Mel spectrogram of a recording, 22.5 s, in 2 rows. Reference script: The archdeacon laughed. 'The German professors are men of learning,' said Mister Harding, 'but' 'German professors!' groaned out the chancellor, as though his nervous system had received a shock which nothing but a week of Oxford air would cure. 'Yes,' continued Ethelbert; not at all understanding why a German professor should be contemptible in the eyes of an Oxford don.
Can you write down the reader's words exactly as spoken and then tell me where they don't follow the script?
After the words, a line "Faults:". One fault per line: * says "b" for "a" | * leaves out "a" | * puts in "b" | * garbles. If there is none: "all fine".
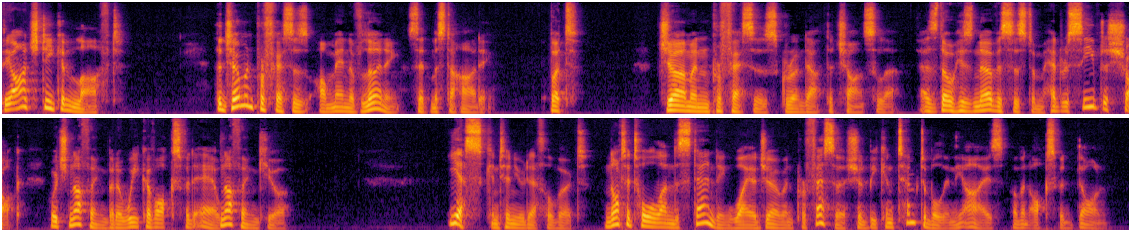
The archdeacon laughed. 'The German professors are men of learning,' said Mister Harding, 'but' 'German professors!' groaned out the chancellor, as though his nervous system had received a shock which nothing but a week of Oxford air nothing cure. 'Yes,' continued Ethelbert; not at all understanding why a German professor should be contemptible in the eyes of an Oxford don.
Faults:
* says "nothing" for "would"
